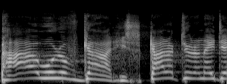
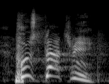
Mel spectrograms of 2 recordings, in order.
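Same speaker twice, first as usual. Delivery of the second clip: high-pitched, gospel-style, biblical preaching delivery; 8 semitones higher than usual. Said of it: "in Jesus' style".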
